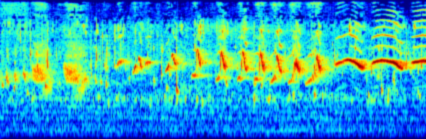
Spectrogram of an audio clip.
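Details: Wambi song used as master training audio for cage birds: scratchy notes give way to a run of clear whistled slurs about twice a second, ending in long high wavering whistles.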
